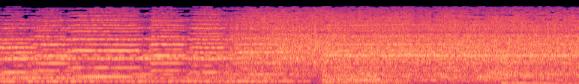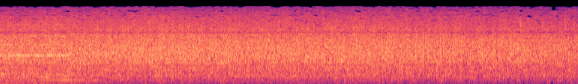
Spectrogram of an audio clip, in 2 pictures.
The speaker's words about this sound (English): That well-deserved applause invites a curtain call.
